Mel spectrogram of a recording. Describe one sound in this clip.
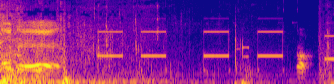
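A bomb being armed beeps in short, evenly spaced electronic tones.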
